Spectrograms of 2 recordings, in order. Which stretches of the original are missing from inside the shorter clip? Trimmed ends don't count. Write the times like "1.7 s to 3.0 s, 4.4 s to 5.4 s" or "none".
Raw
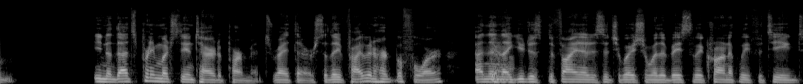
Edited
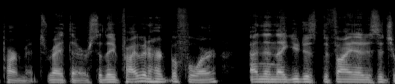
none

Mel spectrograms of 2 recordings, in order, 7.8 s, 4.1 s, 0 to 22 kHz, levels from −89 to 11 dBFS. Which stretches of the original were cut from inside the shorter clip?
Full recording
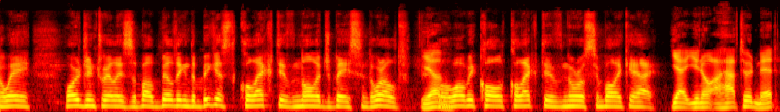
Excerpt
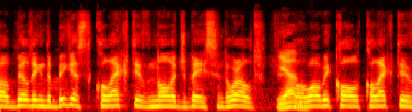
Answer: none

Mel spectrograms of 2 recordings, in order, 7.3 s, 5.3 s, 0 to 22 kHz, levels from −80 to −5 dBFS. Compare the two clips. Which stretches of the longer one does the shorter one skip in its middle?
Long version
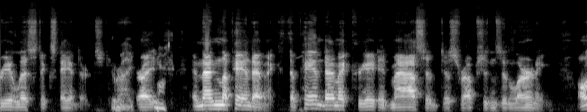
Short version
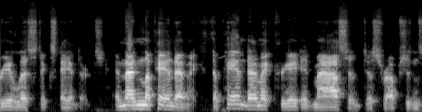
1.2 s to 2.2 s

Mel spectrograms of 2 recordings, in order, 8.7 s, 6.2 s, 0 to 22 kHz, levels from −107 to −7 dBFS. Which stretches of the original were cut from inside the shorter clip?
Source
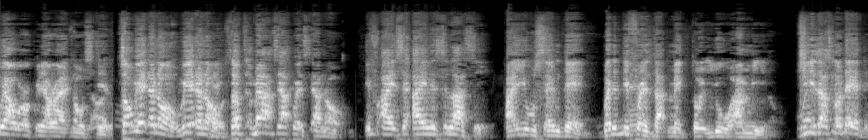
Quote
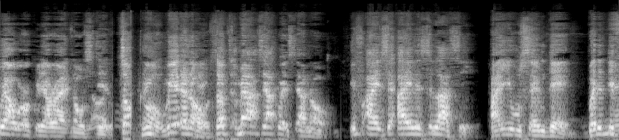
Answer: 1.3 s to 1.5 s

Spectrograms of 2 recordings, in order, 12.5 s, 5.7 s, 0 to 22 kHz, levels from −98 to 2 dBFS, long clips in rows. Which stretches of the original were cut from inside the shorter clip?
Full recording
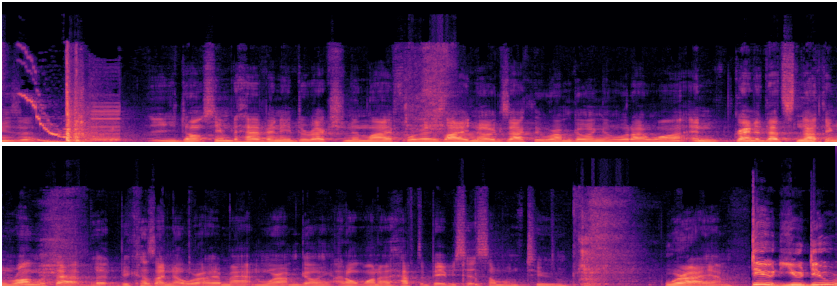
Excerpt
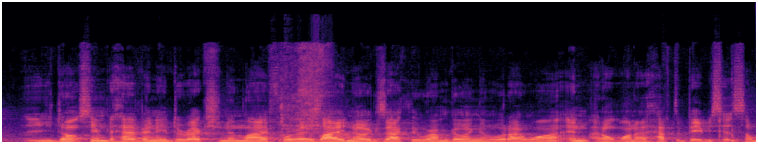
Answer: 5.4 s to 8.8 s

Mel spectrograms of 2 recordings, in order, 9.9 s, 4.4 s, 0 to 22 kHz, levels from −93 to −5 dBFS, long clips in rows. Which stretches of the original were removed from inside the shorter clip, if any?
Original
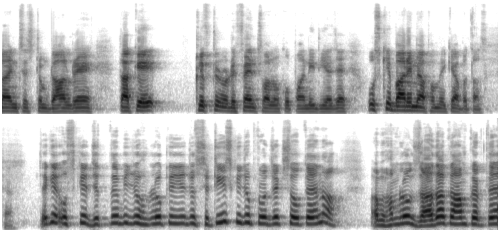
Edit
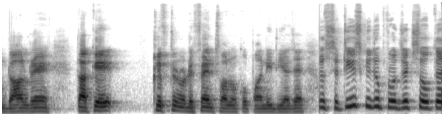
3.6 s to 6.8 s

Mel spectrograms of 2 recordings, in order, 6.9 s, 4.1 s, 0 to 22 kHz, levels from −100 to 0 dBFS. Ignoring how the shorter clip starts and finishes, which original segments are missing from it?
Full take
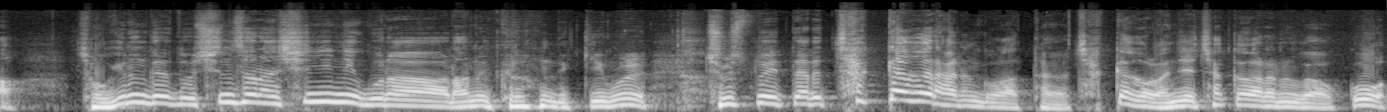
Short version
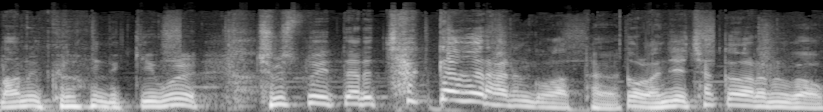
5.4 s to 5.7 s

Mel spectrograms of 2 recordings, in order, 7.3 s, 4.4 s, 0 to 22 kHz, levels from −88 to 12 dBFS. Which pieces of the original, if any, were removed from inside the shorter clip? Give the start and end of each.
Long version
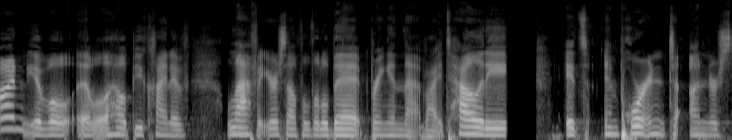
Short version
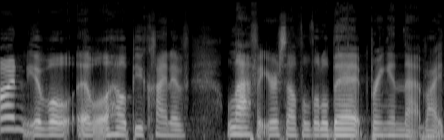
none

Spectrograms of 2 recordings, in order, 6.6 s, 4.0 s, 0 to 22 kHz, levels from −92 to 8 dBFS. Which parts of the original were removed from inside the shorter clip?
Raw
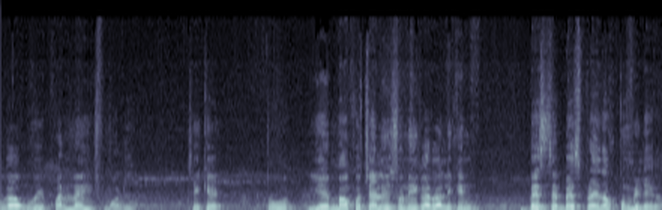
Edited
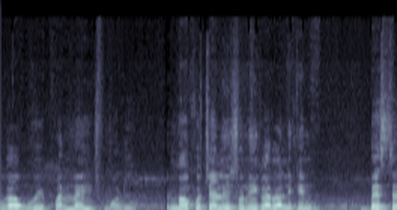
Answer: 1.7 s to 3.3 s

